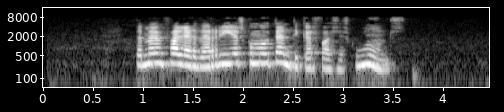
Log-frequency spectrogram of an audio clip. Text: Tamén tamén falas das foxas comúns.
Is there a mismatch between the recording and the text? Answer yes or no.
yes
